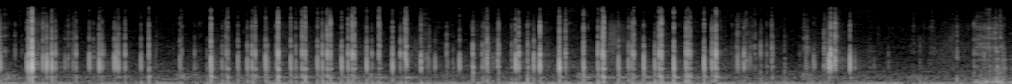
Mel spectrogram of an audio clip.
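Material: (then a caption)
Plastic. A black, hollow, hard plastic TV remote control is held in hands while its buttons are clicked and its casing is tapped and scratched with fingernails. It makes a rapid, irregular stream of sharp, dry clicks and taps with very short decay and bright scratchy edges, ending in a softer brushing scrape.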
